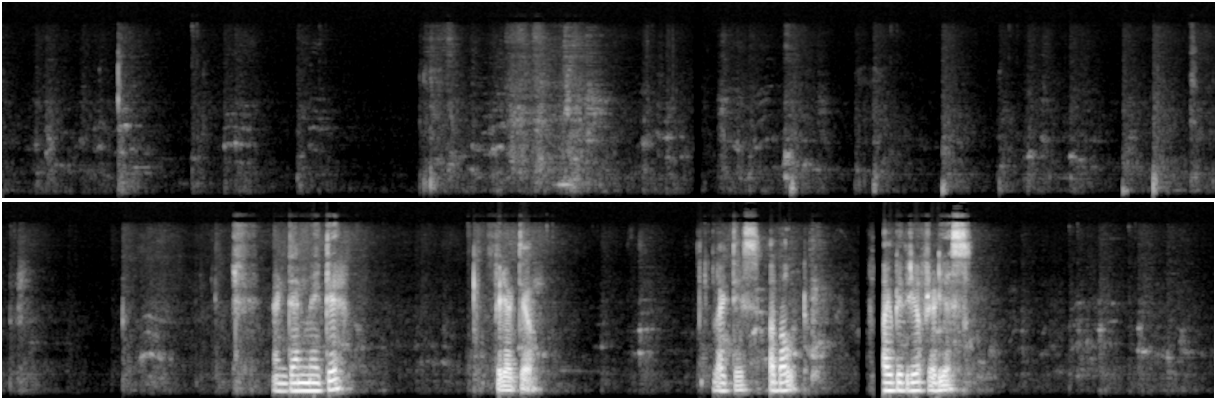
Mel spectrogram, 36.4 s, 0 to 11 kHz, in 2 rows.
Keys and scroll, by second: 10.4 ctrl+z, 31.1 typing, 31.3 Return.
